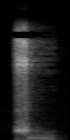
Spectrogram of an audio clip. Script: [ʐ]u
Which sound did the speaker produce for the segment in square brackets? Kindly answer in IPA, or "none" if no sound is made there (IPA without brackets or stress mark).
ʐ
